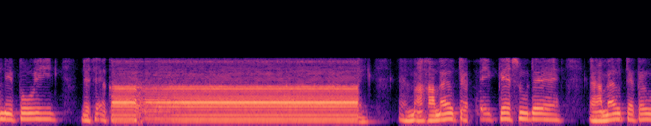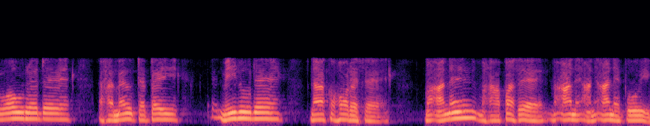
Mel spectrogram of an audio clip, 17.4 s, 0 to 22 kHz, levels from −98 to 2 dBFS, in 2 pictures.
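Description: Throughout, the speech has the narrow, slightly rough and synthetic quality of the G.729 codec, with plainly audible codec damage. Nothing is present above 4 kHz, and the texture fits an 8 kbit/s low-bitrate speech coder. It rebuilds each 10 ms frame from a vocal-tract filter, a pitch predictor and a handful of pulses rather than the original waveform, so fine detail and breathiness are lost.

From 1.81 to 2.21 s, VoIP packet loss concealed by the speech codec stretches the last sound into a buzzy tone or coloured noise that fades. This is consistent with about 110 ms of missing audio bridged by extrapolating the previous pitch and filter. From 6.16 to 6.56 s a second episode has about 150 ms of short losses scattered across about 240 ms, the longest near 40 ms. Because each decoded frame depends on the one before, the speech stays weak and distorted for a short while after each gap.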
